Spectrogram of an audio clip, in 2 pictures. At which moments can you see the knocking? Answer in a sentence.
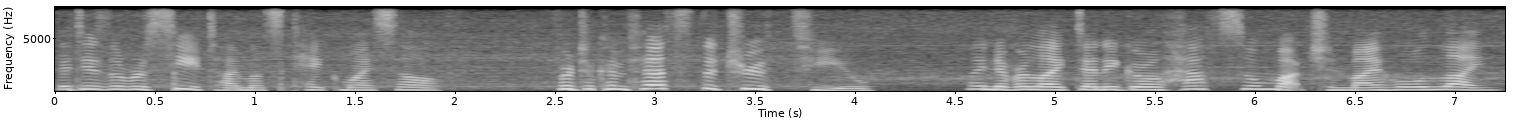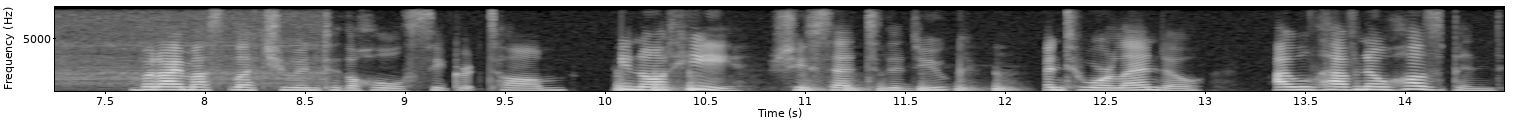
You can hear the knocking from 0.6 to 1.2 s and from 10.1 to 12.1 s.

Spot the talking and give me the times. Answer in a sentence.
The talking can be heard from 0.0 to 14.4 s.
